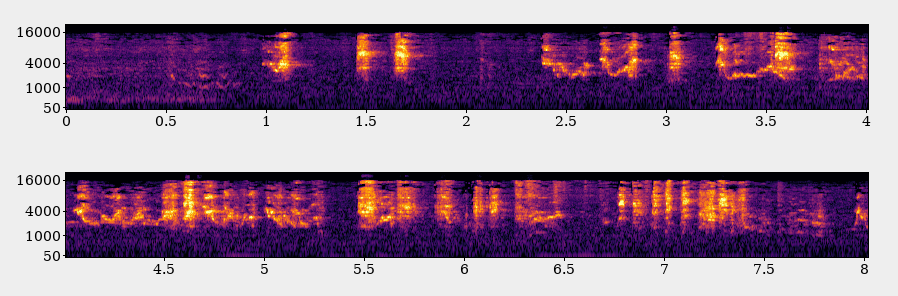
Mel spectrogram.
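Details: Budgies kept as pets in a cage chirp and squawk, a few isolated notes at first, then a dense run of scratchy, twittering chatter that carries on to the end.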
